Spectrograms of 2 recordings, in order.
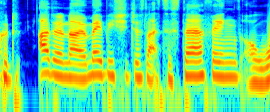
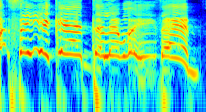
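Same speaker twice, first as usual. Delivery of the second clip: much higher, giggly mock egging on; laughing mock stirrer. Co-host mimicking the girl egging Harriet on, giggly and high. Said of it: "She was like".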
